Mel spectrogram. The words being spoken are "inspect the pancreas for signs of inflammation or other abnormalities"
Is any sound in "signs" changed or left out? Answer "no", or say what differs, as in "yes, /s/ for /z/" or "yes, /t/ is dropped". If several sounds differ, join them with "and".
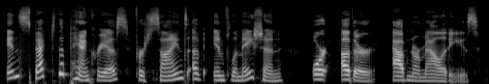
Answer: no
